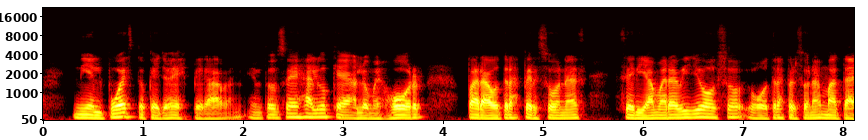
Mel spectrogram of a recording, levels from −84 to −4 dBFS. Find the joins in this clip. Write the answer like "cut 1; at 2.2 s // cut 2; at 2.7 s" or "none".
none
